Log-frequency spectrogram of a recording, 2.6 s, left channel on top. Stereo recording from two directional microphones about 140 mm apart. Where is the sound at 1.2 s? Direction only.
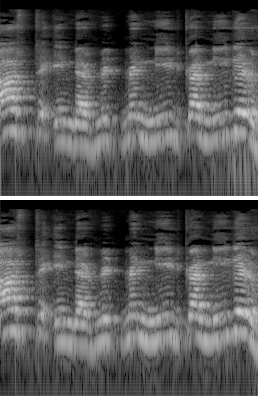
35° left (ahead or behind).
